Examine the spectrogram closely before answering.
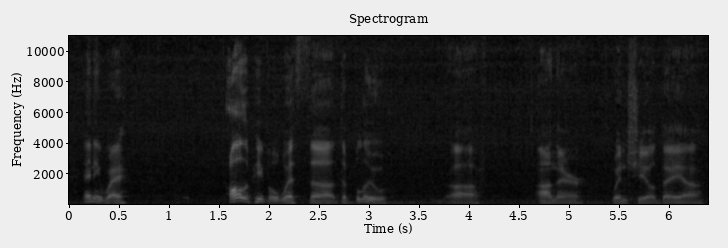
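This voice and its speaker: A man speaks at a moderate pace. He leaves long, frequent pauses. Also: medium pitch for a man. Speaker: sim racing commentator. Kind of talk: live commentary. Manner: monotone; sounds bored.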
